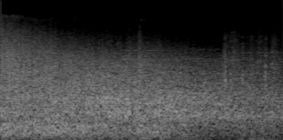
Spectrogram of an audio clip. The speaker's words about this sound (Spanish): Tras dos años de silencio, el cañonazo que da inicio a la Semana Grande de Donostiarra ha vuelto a sonar con fuerza en Alderdi Eder.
